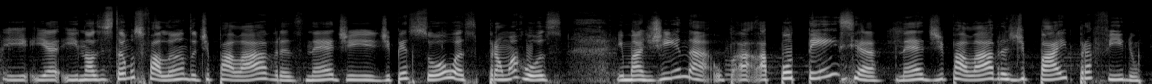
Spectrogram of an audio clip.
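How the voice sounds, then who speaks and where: A woman's voice: medium pitch, takes it slowly, a little mellow, slight background noise. A Brazilian woman co-hosting a casual church podcast, explaining her points and thinking aloud. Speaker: podcast co-host.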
